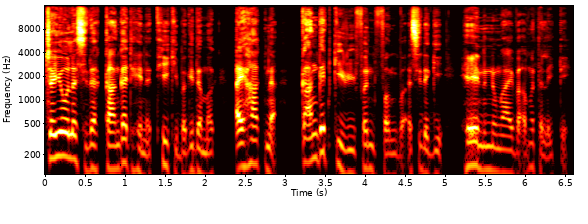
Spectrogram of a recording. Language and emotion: Manipuri, happy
